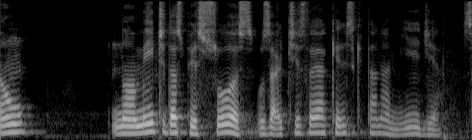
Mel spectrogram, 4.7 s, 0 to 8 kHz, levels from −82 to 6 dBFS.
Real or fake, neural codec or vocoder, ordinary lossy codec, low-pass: fake; codec, 16 kHz, 4 kbps, FunCodec, trained on LibriTTS, 50 frames a second; none; none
